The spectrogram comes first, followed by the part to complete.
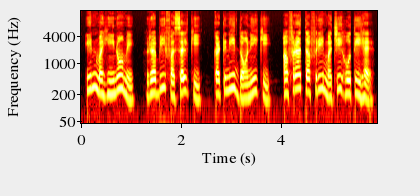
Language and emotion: Hindi, neutral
